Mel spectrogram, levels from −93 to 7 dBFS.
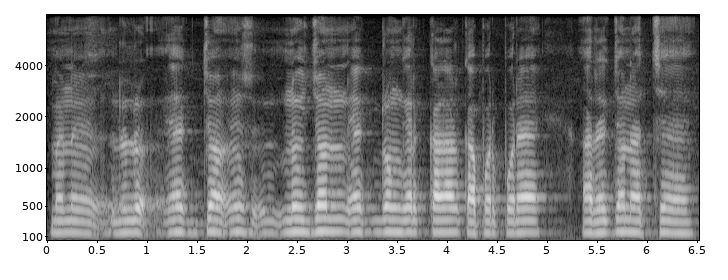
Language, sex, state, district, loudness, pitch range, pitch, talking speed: Bengali, male, Tripura, West Tripura, -16 LUFS, 150-160 Hz, 155 Hz, 110 wpm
